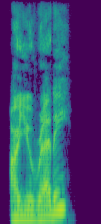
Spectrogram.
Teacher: when you ask a yes no question your voice typically goes up at the end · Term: Rising tone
